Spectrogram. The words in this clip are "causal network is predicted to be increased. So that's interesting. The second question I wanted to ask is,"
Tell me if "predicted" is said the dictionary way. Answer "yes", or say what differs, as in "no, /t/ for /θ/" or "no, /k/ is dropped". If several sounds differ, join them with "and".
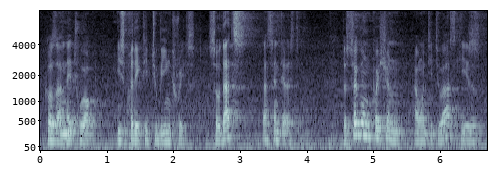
yes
